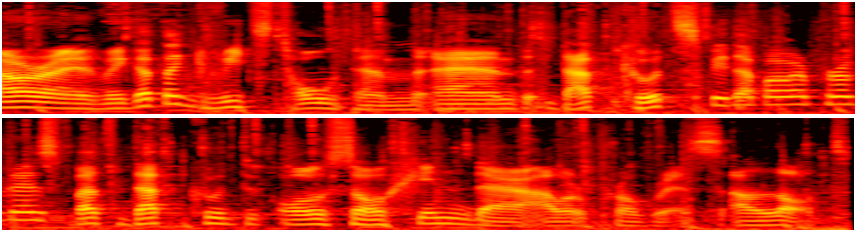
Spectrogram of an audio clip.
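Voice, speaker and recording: Over noticeable background noise, a man with a non-native accent speaks at a very slow pace with very wide pitch swings. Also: medium pitch for a man. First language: not English. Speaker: gaming youtuber. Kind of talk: gameplay commentary. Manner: halting, with self-corrections.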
